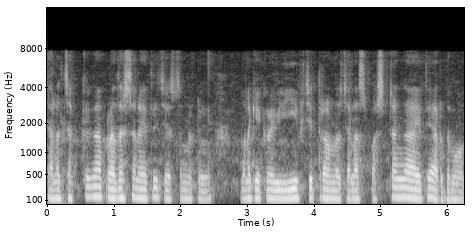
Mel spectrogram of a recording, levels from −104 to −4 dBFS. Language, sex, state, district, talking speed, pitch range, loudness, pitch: Telugu, male, Andhra Pradesh, Anantapur, 115 wpm, 120-135 Hz, -18 LUFS, 125 Hz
